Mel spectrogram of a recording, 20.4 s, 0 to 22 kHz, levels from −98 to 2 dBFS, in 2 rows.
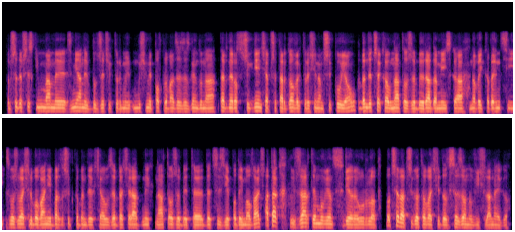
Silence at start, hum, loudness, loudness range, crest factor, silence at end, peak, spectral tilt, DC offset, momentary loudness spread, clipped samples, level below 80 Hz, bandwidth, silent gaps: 0.1 s; none; -18 LUFS; 3 LU; 18 dB; 0.1 s; 0 dBFS; -5.5 dB/octave; under 0.1%; 7 LU; under 0.1%; -52 dBFS; 7.6 kHz; none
